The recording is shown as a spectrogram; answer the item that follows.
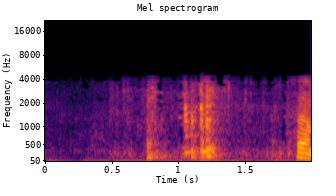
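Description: Plastic top cover of an Indesit SB 1670 refrigerator being shifted and handled, an irregular rustle and knock of plastic parts.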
